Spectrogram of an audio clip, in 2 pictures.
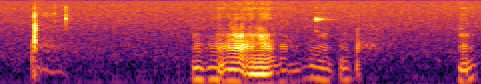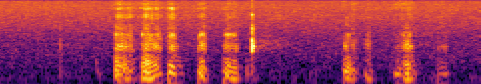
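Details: Quiet, irregular snorts and rumbling breaths with short pauses from a sleeping pet dog; light snoring.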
